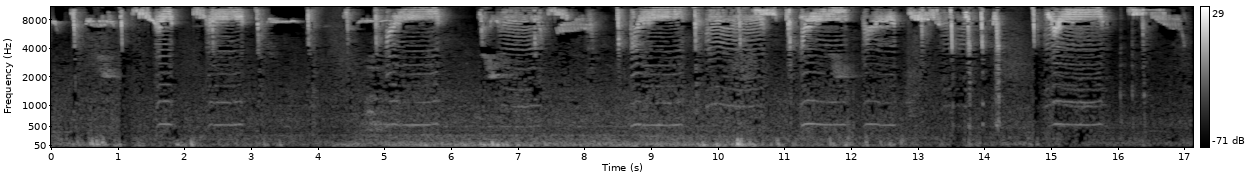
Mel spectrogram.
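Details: Marmoset, a pet monkey kept in Chennai, giving long series of very high, thin whistled and trilled calls in repeated bursts of one to two seconds, with brief pauses between them; faint low rustling underneath.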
